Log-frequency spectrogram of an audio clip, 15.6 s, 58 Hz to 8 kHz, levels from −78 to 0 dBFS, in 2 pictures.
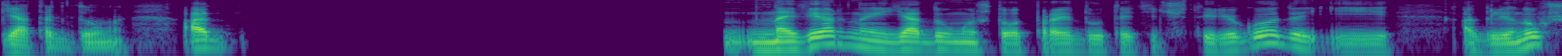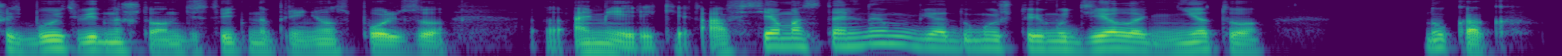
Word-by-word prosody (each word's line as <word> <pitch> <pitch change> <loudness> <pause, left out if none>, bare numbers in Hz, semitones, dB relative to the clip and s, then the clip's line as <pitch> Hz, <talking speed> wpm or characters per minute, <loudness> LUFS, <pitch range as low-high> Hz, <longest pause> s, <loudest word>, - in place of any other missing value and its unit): Я - - +5
так 65 -2 -5
думаю. 65 0 -4 0.3
А - - +7 2.6
Н 100 - -3
наверное, 135 +3 +5
я 105 +1 +6
думаю, 100 -3 -1
что 100 -3 -1
вот 90 - -2
пройдут 90 -1 -1
эти - - -5
4 95 +2 -4
года, 165 - +3
и, 85 -5 -5 0.3
оглянувшись, 95 - +1
будет 115 +6 +1
видно, 100 -1 +1
что 100 - -4
он 80 0 -4
действительно 80 0 -6
принес 85 +2 -6
пользу 80 -2 +1 0.5
А - - -8
Америке. 85 -7 -2
А 85 - +1
всем 140 +10 +2
остальным, 145 +4 -2
я 125 -2 +1
думаю, 120 0 -5
что 115 - -4
ему 110 -1 +1
дела 110 +2 +5
нету. 85 0 -2 0.8
Ну - - -2
как - - -1
100 Hz, 140 wpm, -24 LUFS, 85-120 Hz, 2.6 s, А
